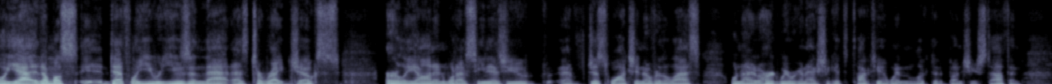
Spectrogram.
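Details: Adult man speaking; normal speech.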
